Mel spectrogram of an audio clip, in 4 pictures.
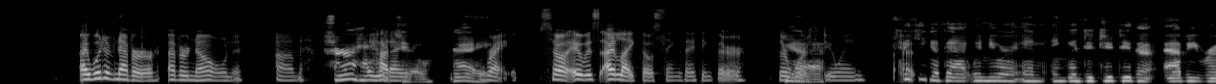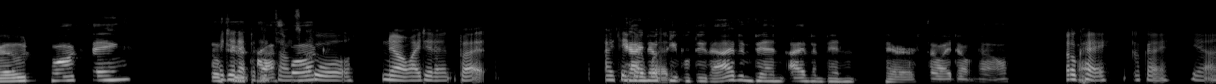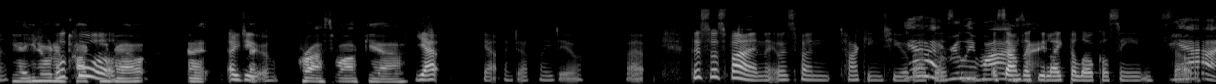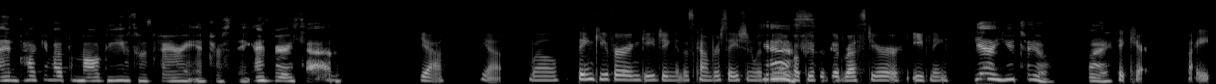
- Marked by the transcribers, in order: other background noise; tapping
- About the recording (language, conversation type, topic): English, unstructured, Should I explore a city like a local or rush the highlights?
- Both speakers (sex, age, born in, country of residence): female, 50-54, United States, United States; female, 55-59, United States, United States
